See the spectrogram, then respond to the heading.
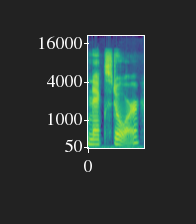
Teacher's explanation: Very often the t sound at the end of next gets dropped especially before the die of door.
